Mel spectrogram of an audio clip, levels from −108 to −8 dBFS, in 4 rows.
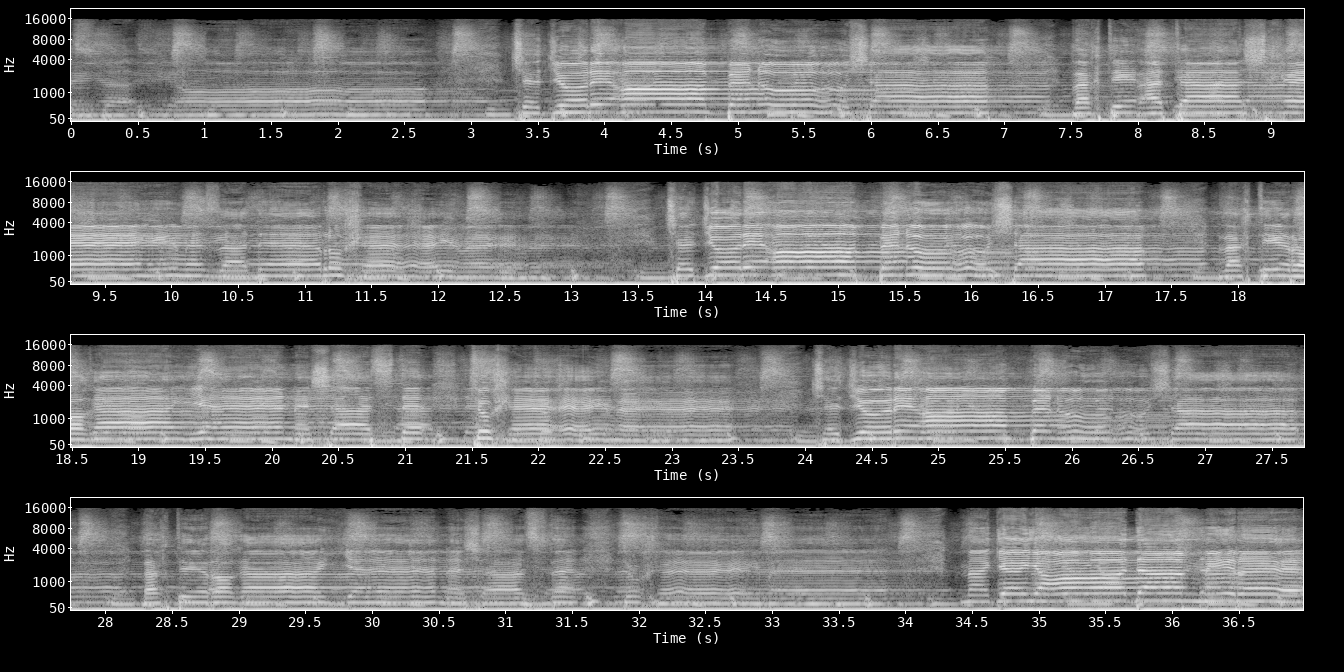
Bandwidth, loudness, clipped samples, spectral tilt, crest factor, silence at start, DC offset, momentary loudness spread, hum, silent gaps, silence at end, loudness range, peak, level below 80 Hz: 16 kHz; -21 LUFS; under 0.1%; -1.5 dB/octave; 14 dB; 0 s; 3%; 12 LU; none; none; 0 s; 7 LU; -8 dBFS; -42 dBFS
